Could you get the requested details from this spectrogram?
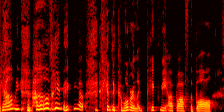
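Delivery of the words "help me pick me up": very high, drawn-out yell through laughter. Retelling yelling to her husband for help getting up, retelling a yell through laughter. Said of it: "through laughing".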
